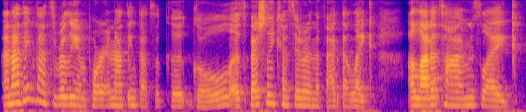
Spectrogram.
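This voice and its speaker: A woman's voice: mid-range voice, fairly quick, pushed and bright. A woman co-hosting a podcast, talking in an encouraging way peppered with "like". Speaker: podcast co-host. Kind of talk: casual chat.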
